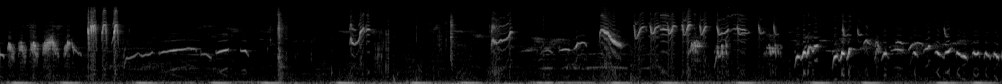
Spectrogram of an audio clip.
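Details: Male white-rumped shama kept with six females, singing to provoke mating: a dense, varied stream of sharp whistles, trills and sweeping notes, over a constant low mechanical hum.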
